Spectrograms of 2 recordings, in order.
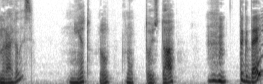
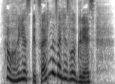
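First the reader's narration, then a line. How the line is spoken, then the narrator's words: Laughing marquise. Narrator (Russian): засмеялась маркиза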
